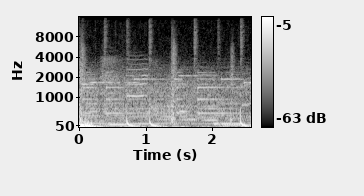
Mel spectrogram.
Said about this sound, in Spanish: ¿Escuchas que pita un carro?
